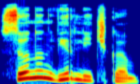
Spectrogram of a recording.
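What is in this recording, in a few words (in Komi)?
сӧнын вир личкӧм, Komi, female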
